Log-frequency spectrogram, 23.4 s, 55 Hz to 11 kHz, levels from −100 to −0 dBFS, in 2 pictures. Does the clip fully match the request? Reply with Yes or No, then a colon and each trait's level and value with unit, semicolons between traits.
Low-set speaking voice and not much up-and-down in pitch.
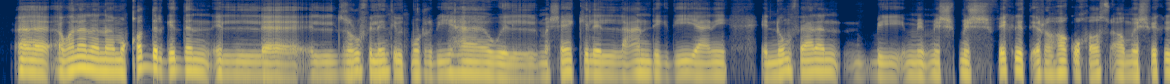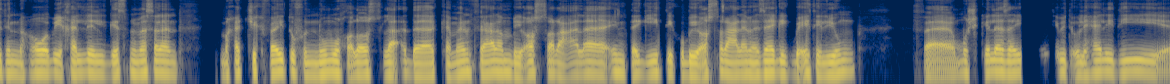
Yes: low, 115 Hz; narrow, 1.9 semitones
